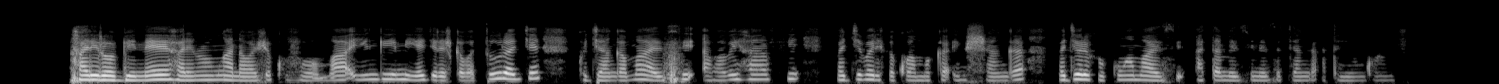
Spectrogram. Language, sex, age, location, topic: Kinyarwanda, female, 18-24, Kigali, health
